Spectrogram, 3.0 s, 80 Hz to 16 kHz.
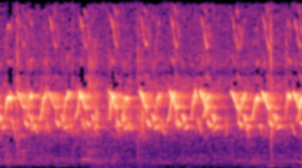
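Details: Displaying male São Tomé prinia at Nova Moca, São Tomé, 19 January 2019; a high, rapid series of thin, wavering looped notes repeated about three per second, with a low steady hum in the background.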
